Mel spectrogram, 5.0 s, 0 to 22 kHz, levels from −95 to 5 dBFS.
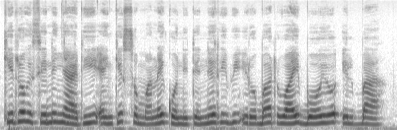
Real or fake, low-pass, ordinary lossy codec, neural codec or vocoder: fake; none; none; vocoder, 44.1 kHz, 128 mel bands every 512 samples, BigVGAN v2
